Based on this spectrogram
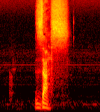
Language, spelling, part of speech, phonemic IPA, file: Navajo, zas, noun, /zɑ̀s/, Nv-zas.ogg
- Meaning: Eastern Navajo form of yas (“snow”)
